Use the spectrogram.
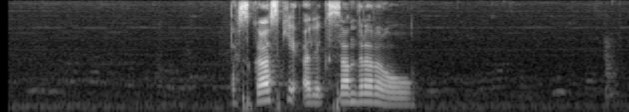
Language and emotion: Russian, neutral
